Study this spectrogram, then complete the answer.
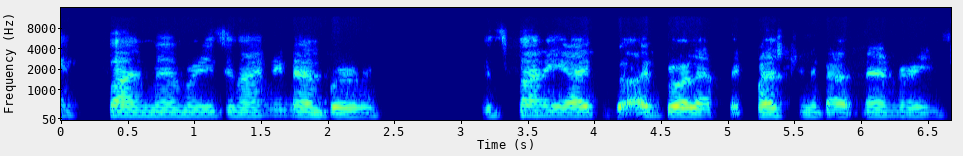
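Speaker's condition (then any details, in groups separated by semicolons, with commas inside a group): Cerebral palsy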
